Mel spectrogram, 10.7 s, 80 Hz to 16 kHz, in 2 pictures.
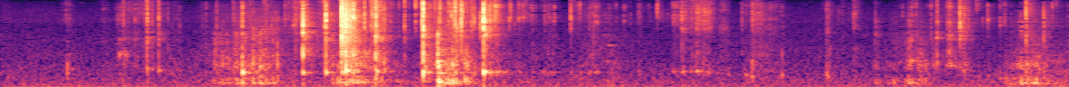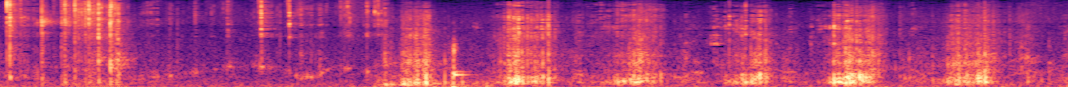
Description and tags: eating kettle chip
the sound of me eating a crunchy kettle chip. recorded in a professional recording studio with a SONY linear PCM recorder held a few inches away from mouth.
food, eating, chips, crunchy, aip09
